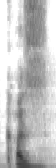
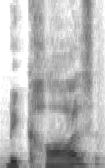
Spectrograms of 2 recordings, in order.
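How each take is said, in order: First: The first syllable is dropped, leaving only 'cuz'. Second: The word is said in full with its first syllable. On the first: "बी निकल जाता है, पीछे रह जाता है खज" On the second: "बोलने में इसे क्या करेंगे"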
